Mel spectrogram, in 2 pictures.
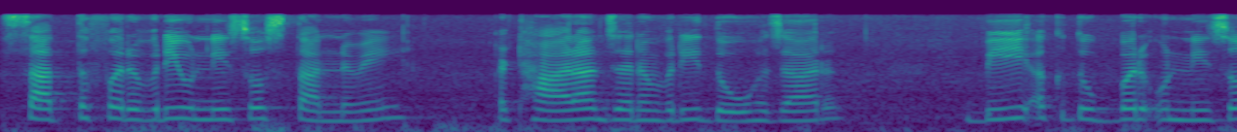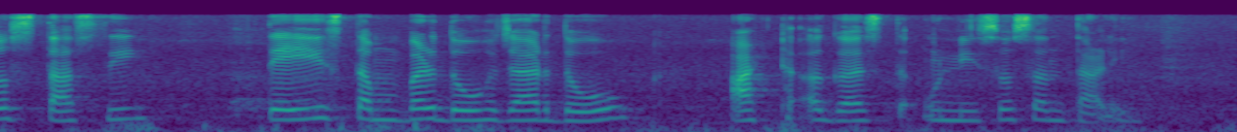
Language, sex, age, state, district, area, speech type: Punjabi, female, 18-30, Punjab, Mohali, rural, spontaneous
